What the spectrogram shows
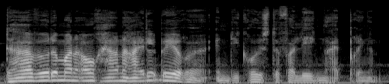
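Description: A man voicing a sad, gentle old professor who plays the fiddle, in a storybook. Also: a little high, big pitch swings, moderate pace, soft background music, pitched above the performer's own voice. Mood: sorrowful. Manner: sorrowful.

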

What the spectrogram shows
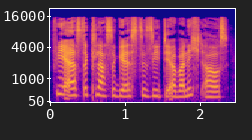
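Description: A woman's voice: high-pitched, a little slow, fairly bright tone, no echo, clean studio sound. A woman reading the lines of a smug, rude man on a plane, in a mocking, condescending tone. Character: smug, rude tall man, airplane passenger.

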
